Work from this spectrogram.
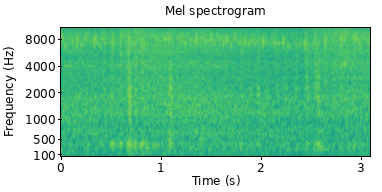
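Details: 2003 Land Rover Discovery 2 idling with a few sharp, uneven knocks over the running sound; source unclear.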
